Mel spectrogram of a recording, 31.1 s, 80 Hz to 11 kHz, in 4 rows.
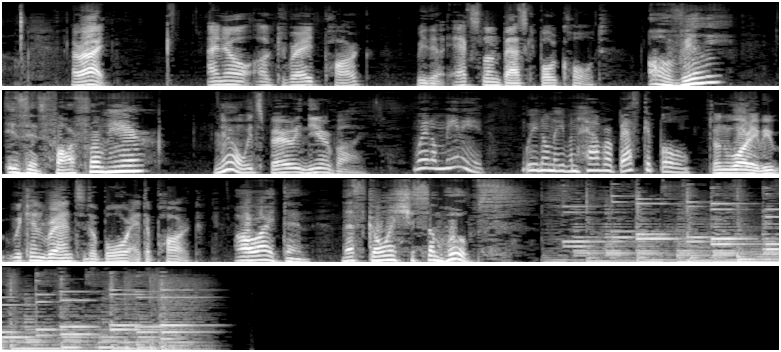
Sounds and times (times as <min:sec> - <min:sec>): Speech: 0:00.7 - 0:01.1, 0:02.1 - 0:09.3, 0:09.9 - 0:20.7
Music: 0:20.9 - 0:25.7.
